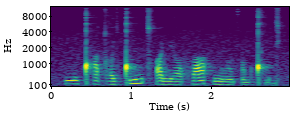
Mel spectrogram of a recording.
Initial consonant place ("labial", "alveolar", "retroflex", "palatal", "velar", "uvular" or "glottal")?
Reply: alveolar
